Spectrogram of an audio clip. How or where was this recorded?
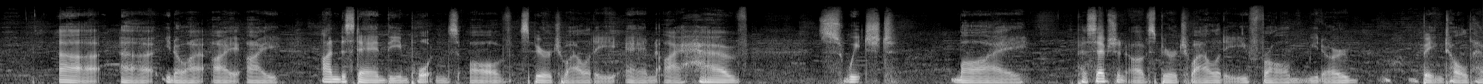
busy venue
